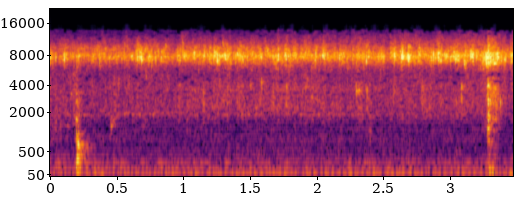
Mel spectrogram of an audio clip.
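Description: Steady bubbling sizzle of sauce thickened with flour and water boiling in a pan, continuous and fairly close, with a couple of brief clicks or clatters.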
